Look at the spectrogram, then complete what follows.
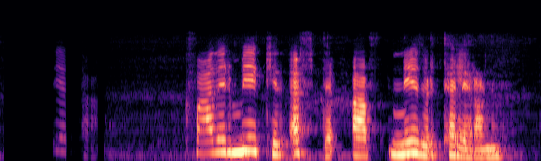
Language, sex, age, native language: Icelandic, female, 40-49, Icelandic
